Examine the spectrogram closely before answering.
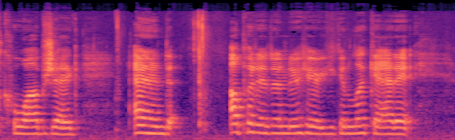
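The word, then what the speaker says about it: Kołobrzeg: My favorite city in the world is called Kowabzeg, and I'll put it under here. You can look at it. I guarantee you that you looking at it, unless you're Polish, would not have said Kowabzeg, not in a million years.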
